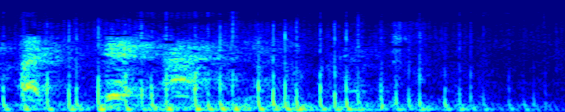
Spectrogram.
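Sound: horses galloping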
